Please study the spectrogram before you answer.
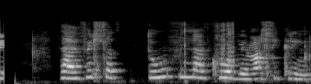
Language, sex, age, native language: Icelandic, female, 13, Icelandic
